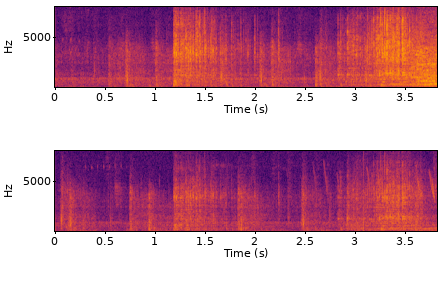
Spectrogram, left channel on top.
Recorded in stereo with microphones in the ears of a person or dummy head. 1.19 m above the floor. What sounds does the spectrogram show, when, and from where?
1.2 s crushing: 30° left (ahead or behind), 1.8 m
